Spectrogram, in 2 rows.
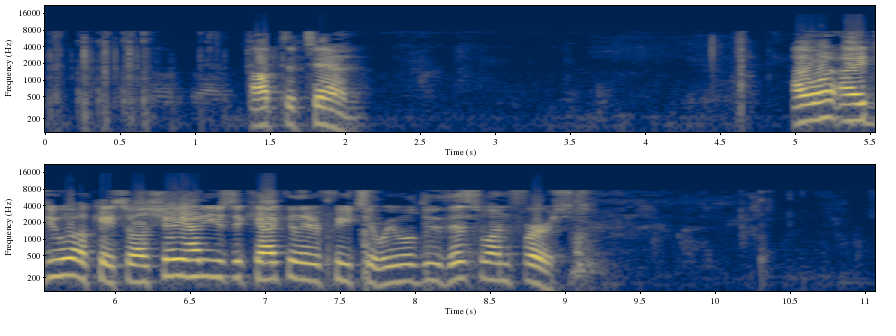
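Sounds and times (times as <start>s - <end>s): man speaking: 0.6s - 2.2s, 5.0s - 9.4s.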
